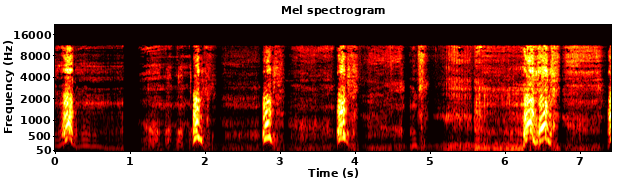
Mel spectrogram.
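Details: A Miniature Schnauzer, squaring off against a German Shepherd, gives sharp, harsh barks in separate bursts, a second or so apart.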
